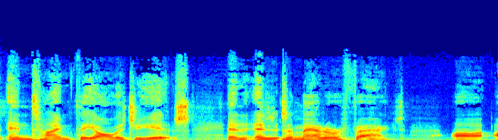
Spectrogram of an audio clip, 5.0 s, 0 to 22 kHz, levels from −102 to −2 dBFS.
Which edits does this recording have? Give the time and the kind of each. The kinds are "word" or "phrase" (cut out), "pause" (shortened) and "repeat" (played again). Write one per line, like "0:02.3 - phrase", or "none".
0:02.8 - word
